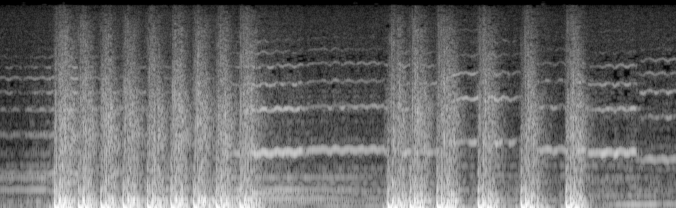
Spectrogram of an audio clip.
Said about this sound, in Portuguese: Porém, nas primeiras horas da manhã seguinte, um mensageiro apressado bate com alarde à porta da residência do senador.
